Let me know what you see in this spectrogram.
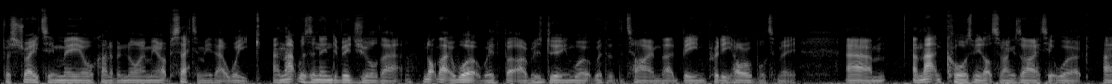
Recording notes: on a mindfulness walk, outside in the Welsh countryside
